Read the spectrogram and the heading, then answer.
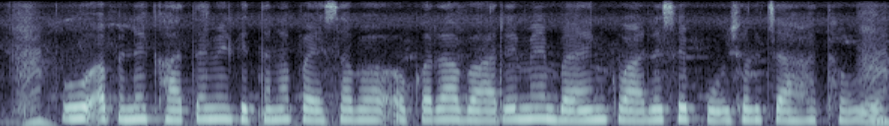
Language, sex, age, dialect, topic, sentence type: Bhojpuri, female, 18-24, Western, banking, question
